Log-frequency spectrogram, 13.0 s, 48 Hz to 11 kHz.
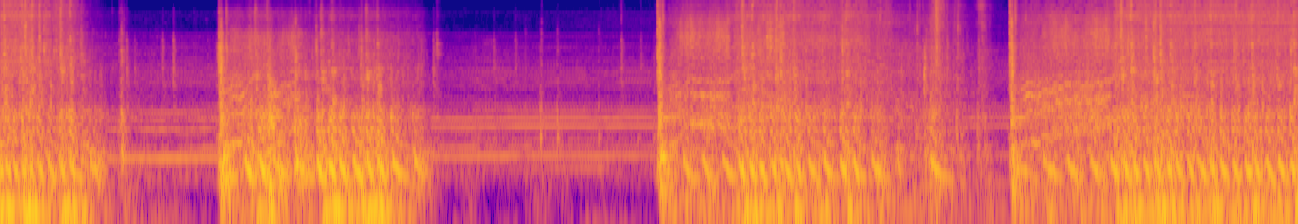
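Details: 1975 Ford F750 pipeline truck restarted after sitting, battery just hooked up and fuel reaching the carburettor filter: starter churns in long bursts, roughly three turns a second, engine coughs and nearly catches but won't keep running; hard start, cause unconfirmed.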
